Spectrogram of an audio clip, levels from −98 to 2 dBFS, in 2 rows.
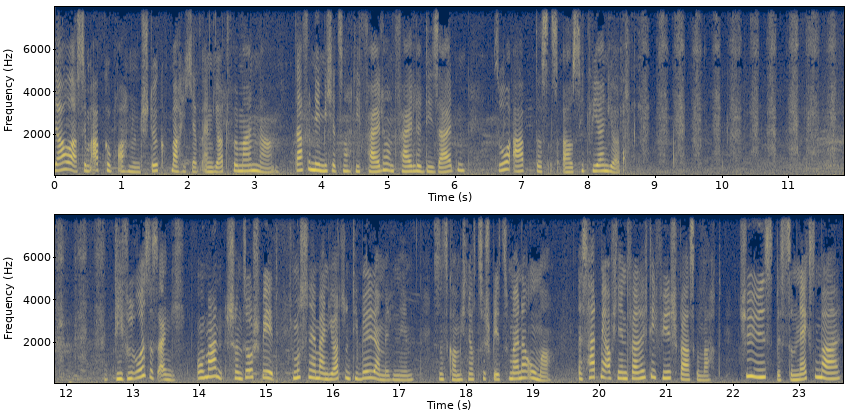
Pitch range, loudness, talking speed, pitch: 240-300 Hz, -19 LUFS, 190 wpm, 270 Hz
